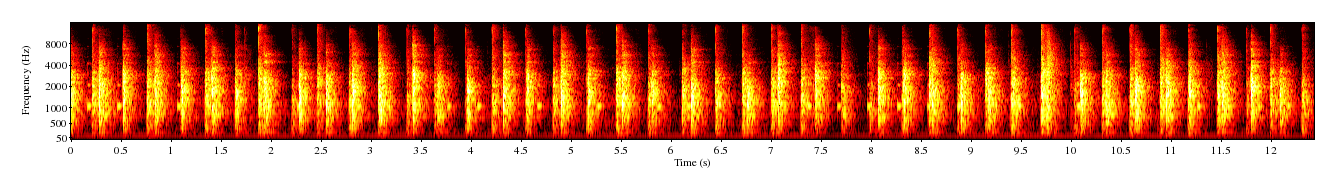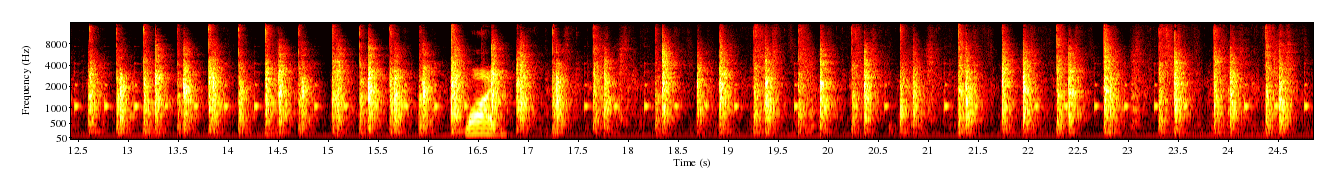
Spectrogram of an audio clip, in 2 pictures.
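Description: A hockey stick taps a puck back and forth in quick rhythmic clicks on a synthetic ice floor.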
